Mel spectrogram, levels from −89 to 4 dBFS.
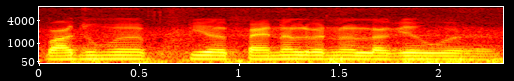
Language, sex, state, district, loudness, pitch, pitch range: Hindi, male, Chhattisgarh, Raipur, -15 LUFS, 145 Hz, 140-150 Hz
